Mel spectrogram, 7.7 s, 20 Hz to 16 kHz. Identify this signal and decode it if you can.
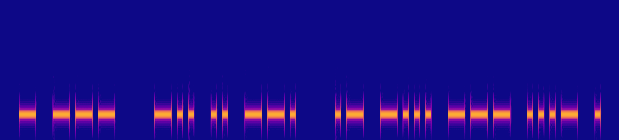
Morse code, heard as a keyed tone, about 17 wpm, 700 Hz. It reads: TO DIG ABOVE
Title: Sentences from Top 1600 Words 17wpm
